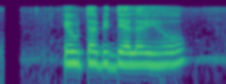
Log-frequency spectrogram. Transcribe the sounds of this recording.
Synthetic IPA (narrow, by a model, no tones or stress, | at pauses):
ewʈabid̪jalʌjɦo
